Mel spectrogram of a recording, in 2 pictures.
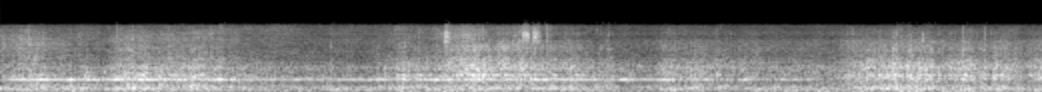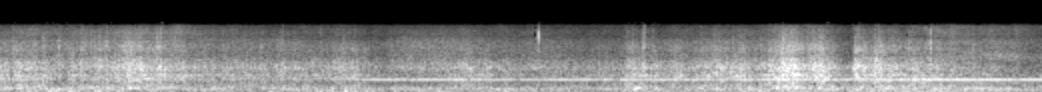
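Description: Steady rain falling, an even hiss with a few sharp ticks of drops, and a faint steady tone for the first several seconds and again through most of the second half.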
